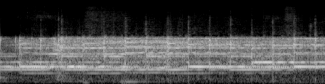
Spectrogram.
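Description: A trap song plays loudly and continuously through a small, tinny speaker, its sound thin and lacking any deep bass, with no one talking over it.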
